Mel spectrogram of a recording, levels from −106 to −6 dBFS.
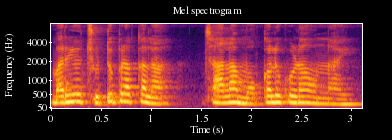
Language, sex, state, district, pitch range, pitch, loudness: Telugu, female, Andhra Pradesh, Anantapur, 195-245 Hz, 225 Hz, -16 LUFS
